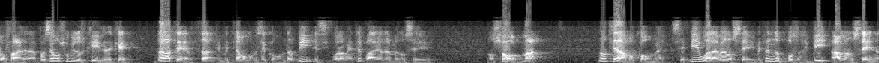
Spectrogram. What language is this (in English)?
Italian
